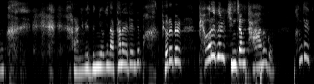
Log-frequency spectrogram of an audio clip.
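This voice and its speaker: A man preaching to a congregation in a large church sanctuary, speaking into a pulpit microphone. His voice sits high and sounds bright and sharp. He swings between hushed, almost whispered lines and loud, exclaiming calls, and a long reverb hangs behind every phrase. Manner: earnest and encouraging, speaking directly to the congregation. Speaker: guest pastor preaching. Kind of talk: sermon at a Friday night prayer meeting.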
